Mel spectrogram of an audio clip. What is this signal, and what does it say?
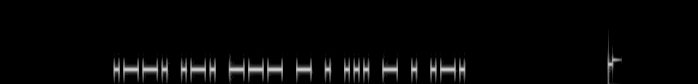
Morse code, heard as a keyed tone, about 25 wpm, 700 Hz. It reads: PROTESTER
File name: Nine Letter Words - 25wpm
